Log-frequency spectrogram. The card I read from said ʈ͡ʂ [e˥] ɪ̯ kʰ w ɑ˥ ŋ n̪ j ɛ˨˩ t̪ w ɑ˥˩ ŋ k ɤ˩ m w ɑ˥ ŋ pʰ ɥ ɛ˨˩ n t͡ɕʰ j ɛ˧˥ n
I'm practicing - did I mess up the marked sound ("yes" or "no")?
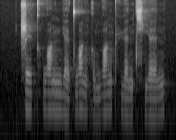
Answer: yes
